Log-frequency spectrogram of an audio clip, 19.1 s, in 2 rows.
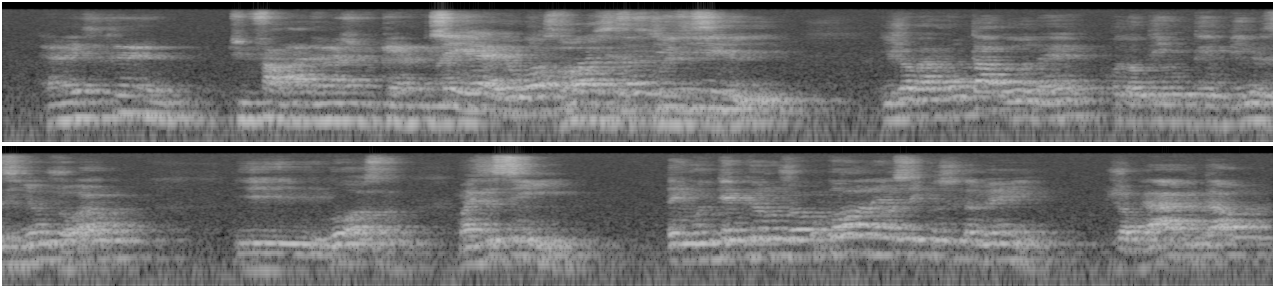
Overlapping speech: Yes, from 3.2 s

